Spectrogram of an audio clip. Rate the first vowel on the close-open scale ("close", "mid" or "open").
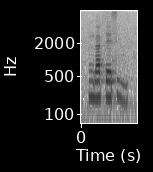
open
